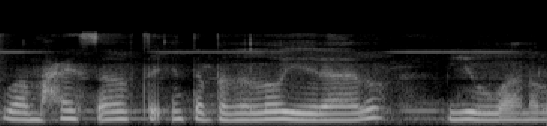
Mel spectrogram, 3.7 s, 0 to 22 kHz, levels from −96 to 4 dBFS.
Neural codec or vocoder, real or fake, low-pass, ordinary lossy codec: none; real; 7.2 kHz; none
